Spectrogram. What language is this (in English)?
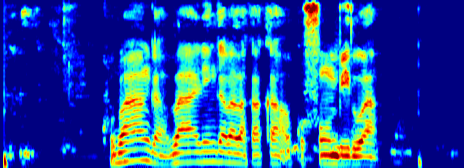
Ganda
